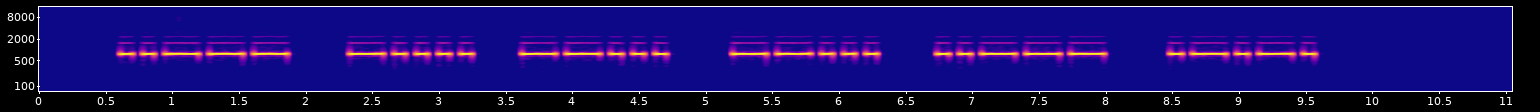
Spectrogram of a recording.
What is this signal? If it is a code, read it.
Morse code, heard as a keyed tone, about 14 wpm, spaced as for 11 wpm, 780 Hz. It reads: 26772<AR>
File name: Onlinelehrgang / morsen / DJ4UF Morsen14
